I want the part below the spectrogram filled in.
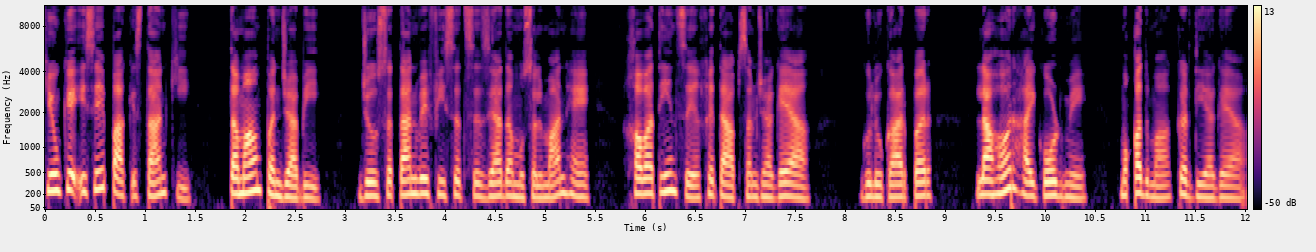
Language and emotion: Urdu, neutral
